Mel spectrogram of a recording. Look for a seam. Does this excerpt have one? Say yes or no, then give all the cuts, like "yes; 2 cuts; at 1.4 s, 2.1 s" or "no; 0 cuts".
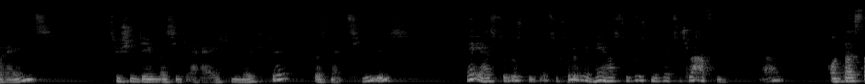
no; 0 cuts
